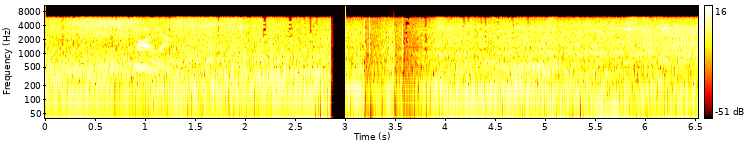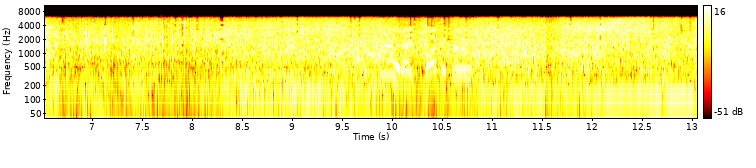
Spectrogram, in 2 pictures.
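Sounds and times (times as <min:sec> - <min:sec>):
cars driving past: 0:00.0 - 0:13.0.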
